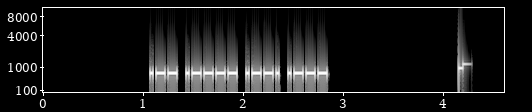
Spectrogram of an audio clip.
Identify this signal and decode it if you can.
Morse code, heard as a keyed tone, about 40 wpm, 700 Hz. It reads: W1PJ
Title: USA Call Signs - 4 Characters - 2x Character Spacing - 40wpm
